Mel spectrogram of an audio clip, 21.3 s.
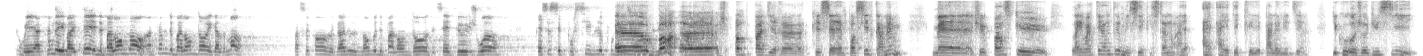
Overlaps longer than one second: present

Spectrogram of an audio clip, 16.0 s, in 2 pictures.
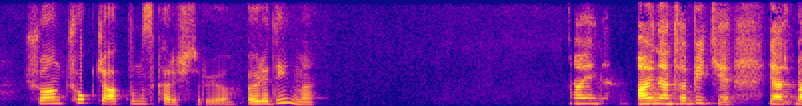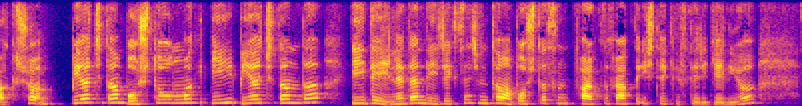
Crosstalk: none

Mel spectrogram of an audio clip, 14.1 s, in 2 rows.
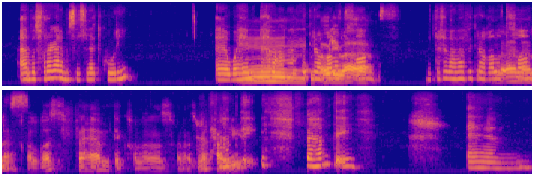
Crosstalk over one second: present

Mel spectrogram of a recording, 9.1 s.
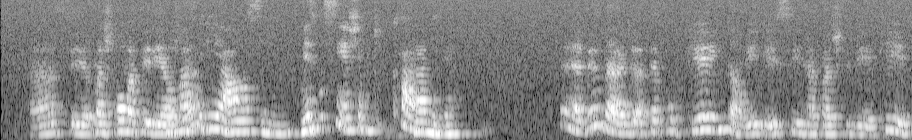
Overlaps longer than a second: none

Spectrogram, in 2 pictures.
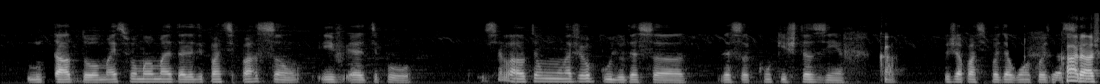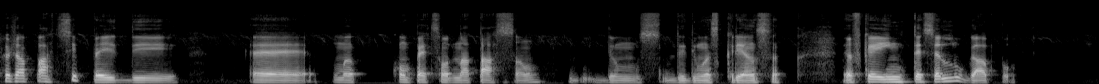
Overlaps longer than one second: none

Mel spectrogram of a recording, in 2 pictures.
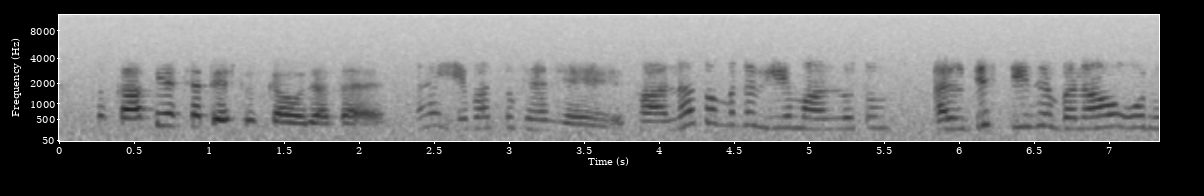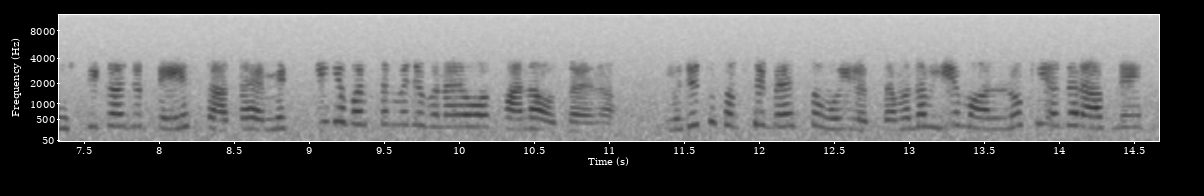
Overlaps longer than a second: none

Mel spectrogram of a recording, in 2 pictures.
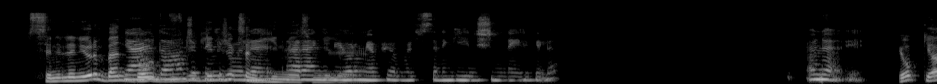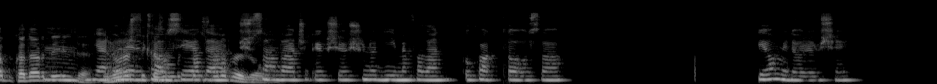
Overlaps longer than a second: present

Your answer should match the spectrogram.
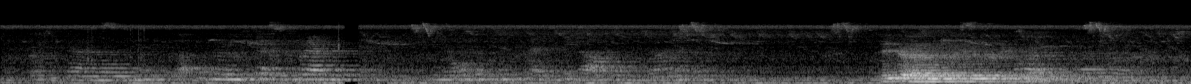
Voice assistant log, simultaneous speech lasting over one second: none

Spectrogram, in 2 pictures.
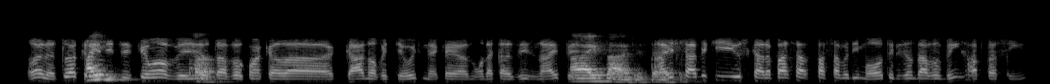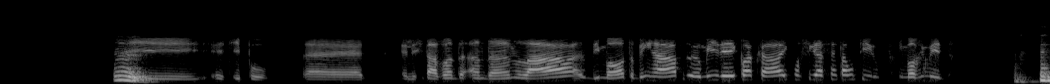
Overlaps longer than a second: none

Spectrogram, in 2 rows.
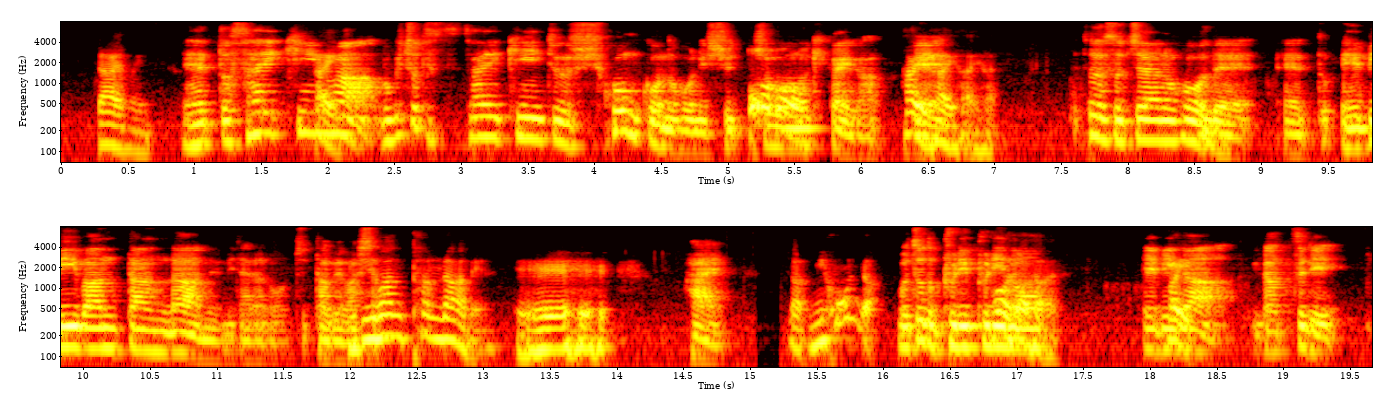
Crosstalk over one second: none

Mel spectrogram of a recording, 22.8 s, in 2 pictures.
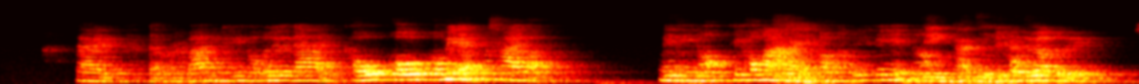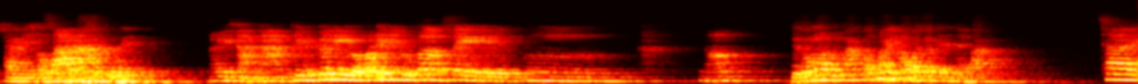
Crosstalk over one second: present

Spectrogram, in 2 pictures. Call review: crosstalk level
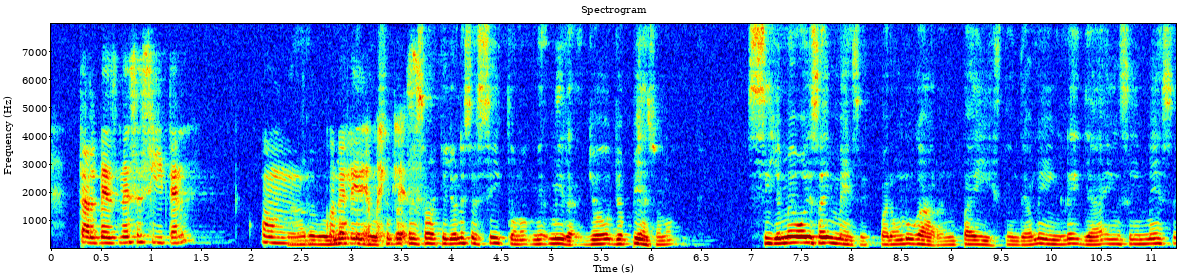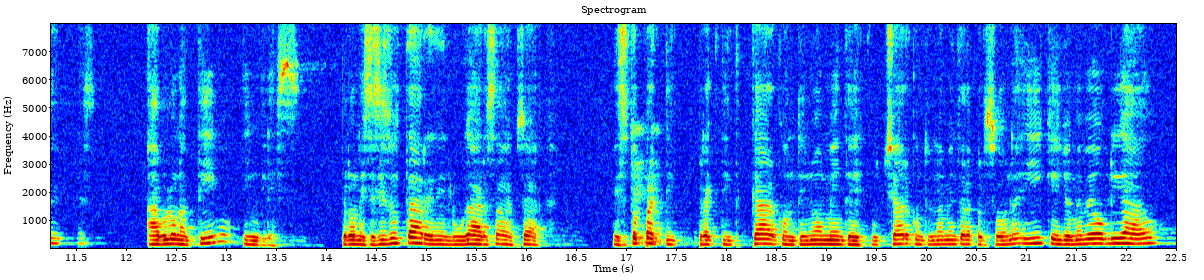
present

